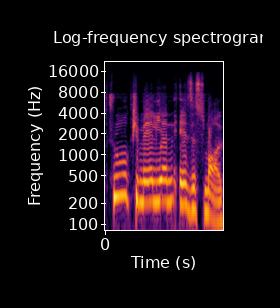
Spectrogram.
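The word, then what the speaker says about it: chameleon: The true कैमेलियन is small. तो बहुत सारे लोग इसको चमेलियन पढ़ते हैं. इट इज नॉट चमेलियन, the pronunciation is कैमेलियन. इट इज कैमेलियन.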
